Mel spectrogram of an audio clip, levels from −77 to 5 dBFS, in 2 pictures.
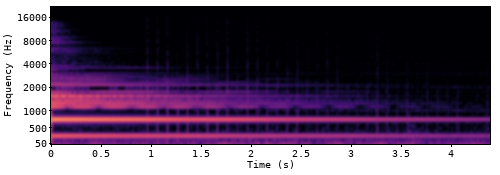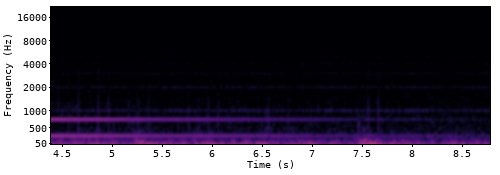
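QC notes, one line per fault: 0.96–8.66 s, periodic USB or driver dropouts: a background task stalls the USB bus or audio driver every 0.1 s, and each time roughly half a millisecond of sound is replaced by silence. The result is around seventy evenly spaced ticks, audible wherever signal is present.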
